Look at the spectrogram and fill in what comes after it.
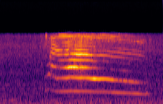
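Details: Siamese cat giving a single drawn-out meow lasting about one second, starting high and sliding slowly downward, with a rich stack of harmonics over a quiet indoor background.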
